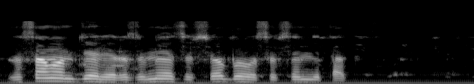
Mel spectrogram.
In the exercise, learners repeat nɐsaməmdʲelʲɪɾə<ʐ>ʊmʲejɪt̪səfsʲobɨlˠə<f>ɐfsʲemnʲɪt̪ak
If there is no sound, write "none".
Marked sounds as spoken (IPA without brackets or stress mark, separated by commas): z, s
